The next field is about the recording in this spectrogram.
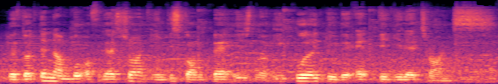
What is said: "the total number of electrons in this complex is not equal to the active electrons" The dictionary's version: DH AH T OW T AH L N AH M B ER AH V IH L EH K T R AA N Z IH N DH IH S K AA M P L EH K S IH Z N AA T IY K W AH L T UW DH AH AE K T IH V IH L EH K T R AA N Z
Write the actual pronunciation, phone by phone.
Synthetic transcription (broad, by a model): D AH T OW T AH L N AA M B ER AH F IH L EH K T R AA N IH N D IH S K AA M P EH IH S N AA T IY K W AH L T UW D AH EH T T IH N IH L EH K T R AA N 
